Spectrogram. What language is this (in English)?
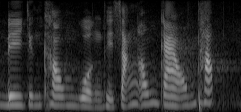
Vietnamese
